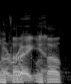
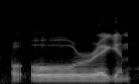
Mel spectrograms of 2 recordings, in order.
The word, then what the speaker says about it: Oregon: It's like oregano, but just no O. So Oregano Oregon. without the O. Oregon.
